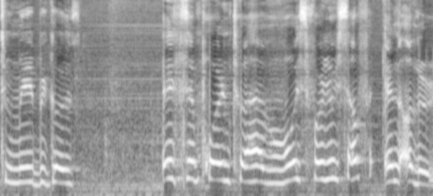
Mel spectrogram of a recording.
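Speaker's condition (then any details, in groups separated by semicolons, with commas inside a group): Cerebral palsy; from birth, cannot walk; able to speak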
